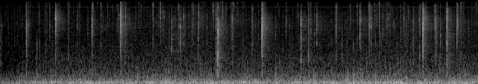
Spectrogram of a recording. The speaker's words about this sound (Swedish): Just den här inspelningen fick jag från YouTube och TV4s kanal. Det finns naturligtvis många andra inspelningar av brasor också, men det var den jag fick tag på.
